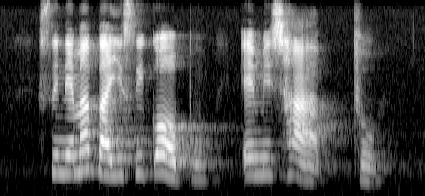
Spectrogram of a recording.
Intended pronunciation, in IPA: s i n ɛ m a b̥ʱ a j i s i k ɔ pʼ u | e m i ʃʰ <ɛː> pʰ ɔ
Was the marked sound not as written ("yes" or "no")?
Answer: yes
